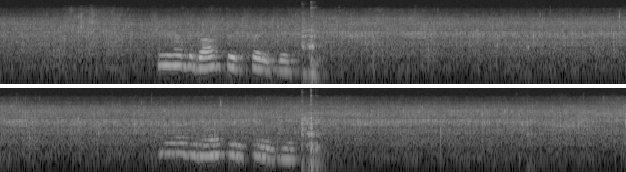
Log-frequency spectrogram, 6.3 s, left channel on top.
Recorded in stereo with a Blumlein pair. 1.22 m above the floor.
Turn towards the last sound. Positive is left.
turn(degrees=-20)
